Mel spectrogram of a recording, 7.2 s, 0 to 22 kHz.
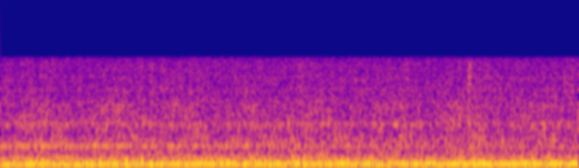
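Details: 1956 Whirlpool Imperial belt-drive washer, restored, coming up to final spin after neutral drain: smooth steady low hum with no knocking, thumping or scraping; spinning normally.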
